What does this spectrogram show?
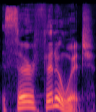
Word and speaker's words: Serafinowicz: am honored to have on the show Peter Serafinowicz how are you ah I'm great man and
